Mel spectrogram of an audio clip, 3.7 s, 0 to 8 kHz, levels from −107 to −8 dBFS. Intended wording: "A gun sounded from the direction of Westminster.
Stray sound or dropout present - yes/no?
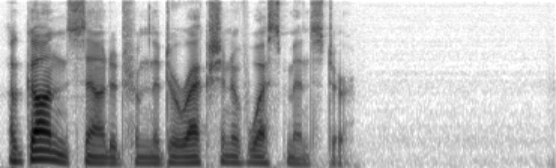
no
